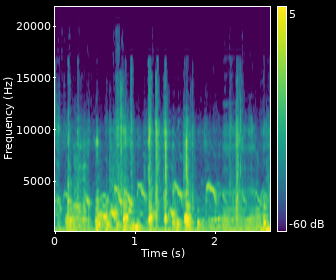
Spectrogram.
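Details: Backyard chickens clucking while being fed leaves as a midday snack, a dense run of short broken clucks and murmurs with rustling throughout and a brief human voice near the end.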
